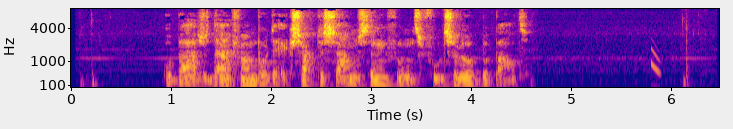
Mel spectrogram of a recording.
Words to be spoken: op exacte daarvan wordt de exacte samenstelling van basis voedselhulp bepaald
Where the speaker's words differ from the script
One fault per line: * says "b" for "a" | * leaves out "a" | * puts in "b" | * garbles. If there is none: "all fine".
* says "basis" for "exacte"
* says "onze" for "basis"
